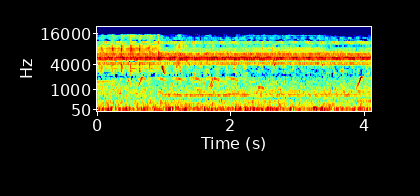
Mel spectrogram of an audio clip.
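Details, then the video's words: Nest-building weaver birds in Uganda give short, rising chirps and slurred notes, scattered and irregular, against a constant shrill insect drone. "sights & sounds of the weaver birds intricate nesting habits"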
